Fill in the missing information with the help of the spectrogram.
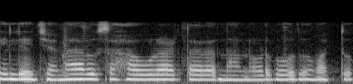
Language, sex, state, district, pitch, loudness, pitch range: Kannada, female, Karnataka, Mysore, 225 Hz, -13 LUFS, 220-235 Hz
